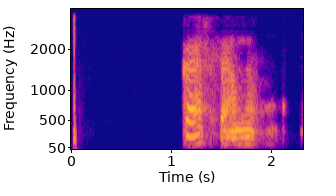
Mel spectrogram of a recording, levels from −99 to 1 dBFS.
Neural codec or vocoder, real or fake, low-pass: codec, 16 kHz, 4 kbps, FreqCodec, smaller model; fake; 3.6 kHz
